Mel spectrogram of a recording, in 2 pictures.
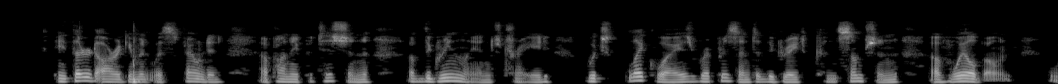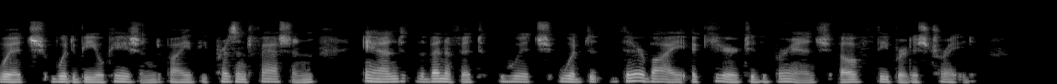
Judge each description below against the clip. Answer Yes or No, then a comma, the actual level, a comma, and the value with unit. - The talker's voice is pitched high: No, low, 120 Hz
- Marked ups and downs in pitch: No, average, 3.0 semitones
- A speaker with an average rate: No, slow, 120 wpm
